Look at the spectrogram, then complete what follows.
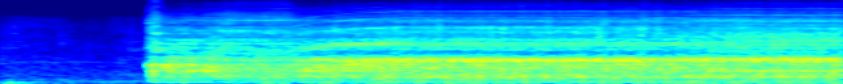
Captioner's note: mixer whirring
